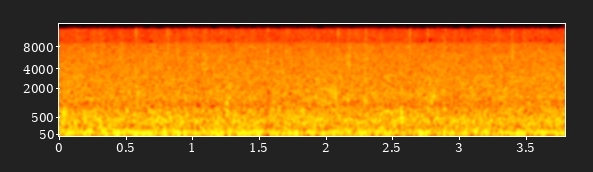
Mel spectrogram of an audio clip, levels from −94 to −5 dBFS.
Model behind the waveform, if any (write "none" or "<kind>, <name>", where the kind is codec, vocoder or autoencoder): none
